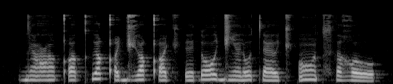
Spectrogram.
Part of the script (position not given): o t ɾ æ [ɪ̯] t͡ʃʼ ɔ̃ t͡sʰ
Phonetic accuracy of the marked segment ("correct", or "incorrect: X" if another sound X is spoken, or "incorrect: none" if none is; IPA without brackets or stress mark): incorrect: ə̯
